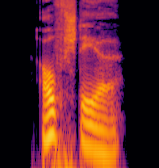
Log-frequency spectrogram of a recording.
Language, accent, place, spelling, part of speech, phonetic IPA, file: German, Germany, Berlin, aufstehe, verb, [ˈaʊ̯fˌʃteːə], De-aufstehe.ogg
- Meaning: inflection of aufstehen: 1. first-person singular dependent present 2. first/third-person singular dependent subjunctive I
